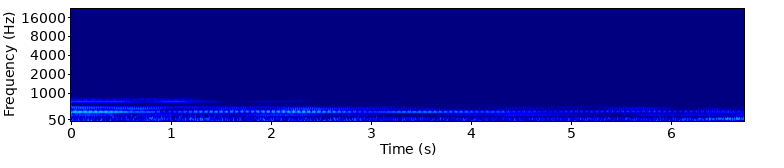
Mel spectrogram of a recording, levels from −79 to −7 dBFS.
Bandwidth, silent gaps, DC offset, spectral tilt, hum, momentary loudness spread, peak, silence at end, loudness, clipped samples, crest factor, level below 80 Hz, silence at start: 3.3 kHz; none; under 0.1%; -9.5 dB/octave; none; 8 LU; -46 dBFS; 0 s; -63 LUFS; under 0.1%; 14 dB; -72 dBFS; 0 s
